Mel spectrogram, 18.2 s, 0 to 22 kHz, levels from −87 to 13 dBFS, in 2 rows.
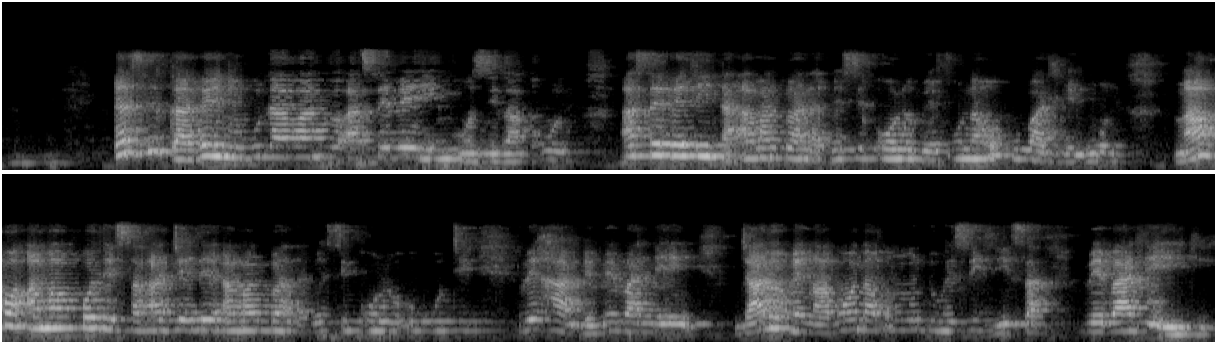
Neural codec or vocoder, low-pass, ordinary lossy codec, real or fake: codec, 16 kHz, 16 kbps, FreqCodec, larger model; 7.2 kHz; Opus, 16 kbps; fake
